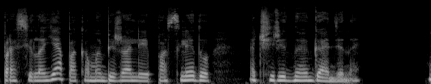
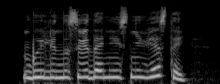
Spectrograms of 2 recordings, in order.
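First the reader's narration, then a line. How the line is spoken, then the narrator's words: Forced, tormented giggle. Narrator (Russian): вымученно хихикнула, раздираемая бесами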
